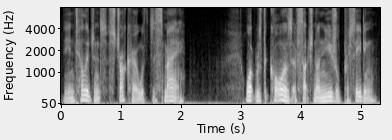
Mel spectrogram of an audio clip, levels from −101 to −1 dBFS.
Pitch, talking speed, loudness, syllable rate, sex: 115 Hz, 170 wpm, -19 LUFS, 6.0 syllables/s, male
